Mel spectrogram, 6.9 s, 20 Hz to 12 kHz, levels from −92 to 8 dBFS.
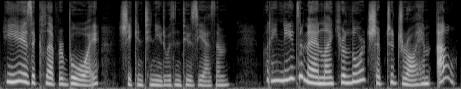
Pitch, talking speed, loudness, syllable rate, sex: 240 Hz, 180 wpm, -21 LUFS, 4.7 syllables/s, female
